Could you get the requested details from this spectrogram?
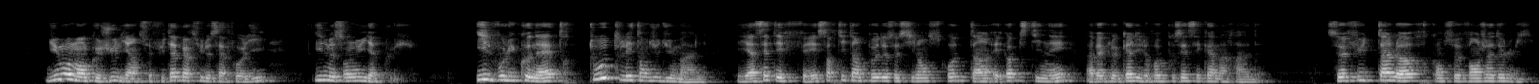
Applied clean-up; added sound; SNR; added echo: none; none; none; reverberation time 0.3 s.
